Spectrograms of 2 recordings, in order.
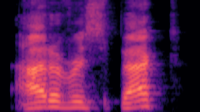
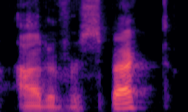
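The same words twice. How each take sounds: First: It is read in the speaker's normal voice. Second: It is read in an imitated put-on voice.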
